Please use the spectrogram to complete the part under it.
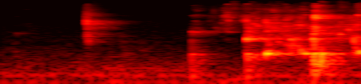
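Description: Spring water poured from a glass bottle outdoors in the woods: a faint tap, then a gurgling stream of water that starts abruptly and grows louder toward the end.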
